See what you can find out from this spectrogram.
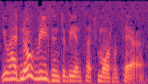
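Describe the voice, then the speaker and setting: An actress playing a proud, discontented young aristocratic wife in a poised, theatrical 1950s radio drama manner. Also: female voice, fairly low pitch, animated, quick pace, slightly rough. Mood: taunting, falsely sweet. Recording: muffled, phone-like old radio broadcast, roomy.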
